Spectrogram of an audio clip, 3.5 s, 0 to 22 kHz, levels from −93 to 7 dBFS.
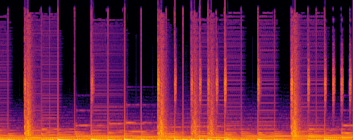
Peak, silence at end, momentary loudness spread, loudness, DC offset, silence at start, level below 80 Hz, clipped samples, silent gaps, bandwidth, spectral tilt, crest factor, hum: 0 dBFS; 0 s; 4 LU; -12 LUFS; 4%; 0 s; -18 dBFS; 0.5%; none; over 20 kHz; -5.5 dB/octave; 12 dB; none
